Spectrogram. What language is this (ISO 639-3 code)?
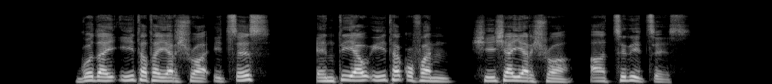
gof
